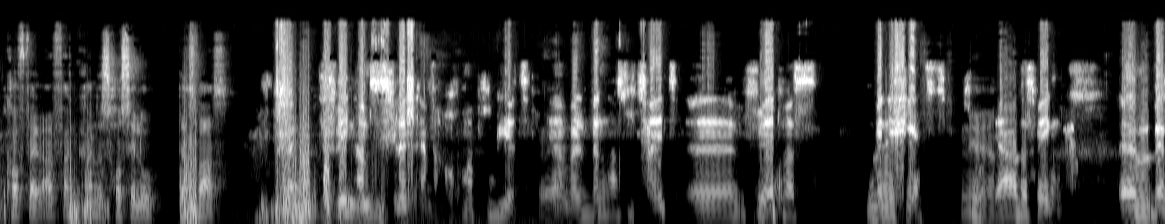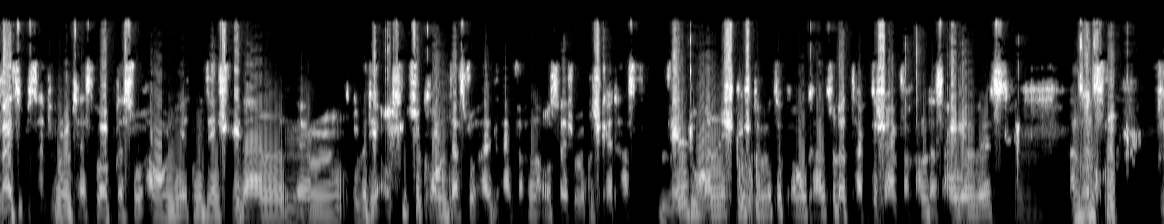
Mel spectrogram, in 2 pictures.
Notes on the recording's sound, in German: Vorab sorry für die leichte bescheidene Tonqualität.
